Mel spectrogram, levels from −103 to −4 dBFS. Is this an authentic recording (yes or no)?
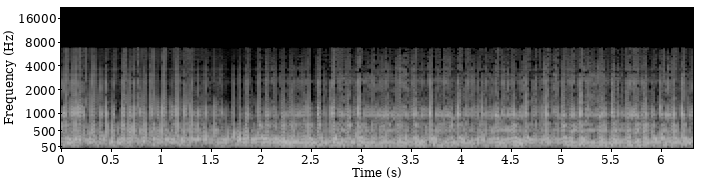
no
